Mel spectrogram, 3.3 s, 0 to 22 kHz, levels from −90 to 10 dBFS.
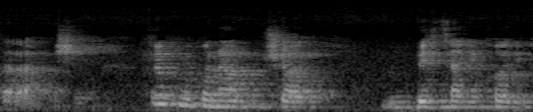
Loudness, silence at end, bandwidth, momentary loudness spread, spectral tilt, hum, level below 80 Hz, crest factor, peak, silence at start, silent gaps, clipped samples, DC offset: -34 LUFS; 0 s; 16.5 kHz; 15 LU; -5 dB/octave; none; -68 dBFS; 20 dB; -16 dBFS; 0 s; none; under 0.1%; under 0.1%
